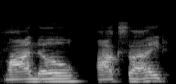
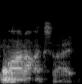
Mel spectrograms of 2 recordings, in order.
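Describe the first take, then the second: First: The final vowel of the prefix is pronounced. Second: The final vowel of the prefix is dropped. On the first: The speaker calls it wrong. "you don't say" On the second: The speaker calls it right. "we say"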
